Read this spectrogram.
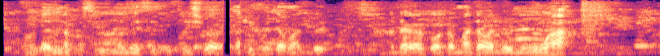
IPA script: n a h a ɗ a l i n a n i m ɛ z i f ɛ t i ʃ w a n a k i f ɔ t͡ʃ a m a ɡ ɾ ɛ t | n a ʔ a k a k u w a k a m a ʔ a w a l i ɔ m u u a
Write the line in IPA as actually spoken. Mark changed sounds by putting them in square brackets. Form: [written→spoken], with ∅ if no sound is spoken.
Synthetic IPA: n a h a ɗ a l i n a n i m ɛ [z→s] i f [ɛ→i] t i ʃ w a n a k i f ɔ t͡ʃ a m a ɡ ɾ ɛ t | n a [ʔ→t] a k a k u w a k a m a [ʔ→t] a w a l i ɔ m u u a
